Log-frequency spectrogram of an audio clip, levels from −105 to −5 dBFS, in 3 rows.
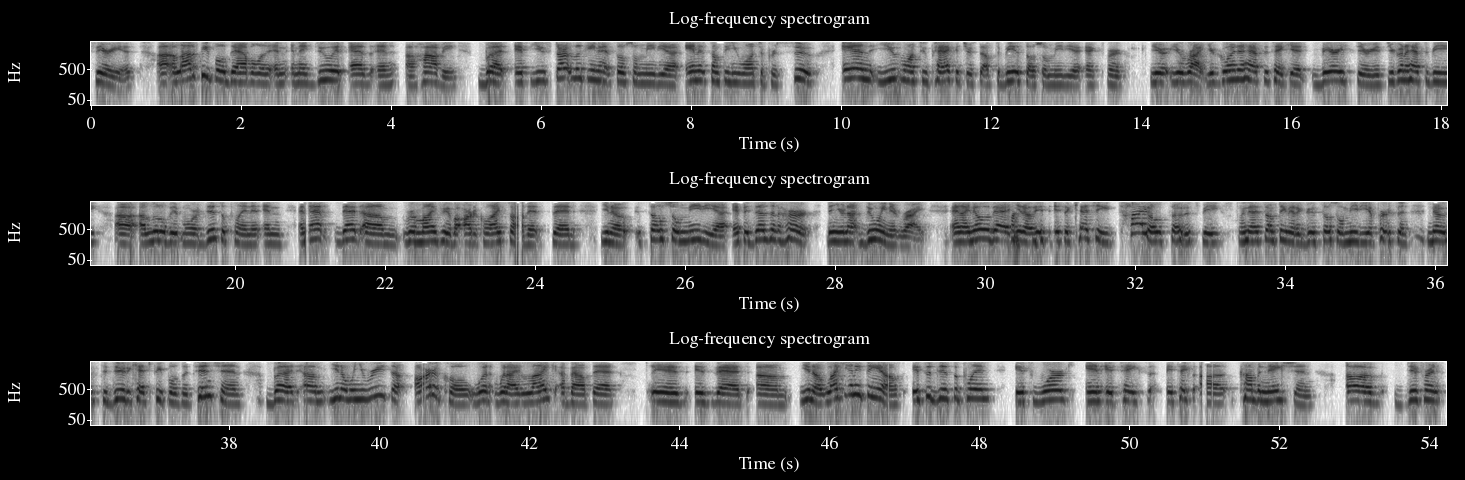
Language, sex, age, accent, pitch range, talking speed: English, female, 50-69, American, 185-230 Hz, 180 wpm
